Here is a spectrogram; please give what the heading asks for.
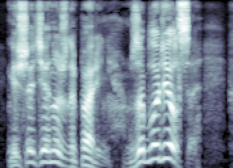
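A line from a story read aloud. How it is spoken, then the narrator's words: Hoarse voice. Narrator (Russian): хриплым голосом проговорил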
